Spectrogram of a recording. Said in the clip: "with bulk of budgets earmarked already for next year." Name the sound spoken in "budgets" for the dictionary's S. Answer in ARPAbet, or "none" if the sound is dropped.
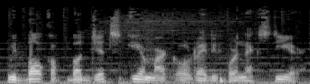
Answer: S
